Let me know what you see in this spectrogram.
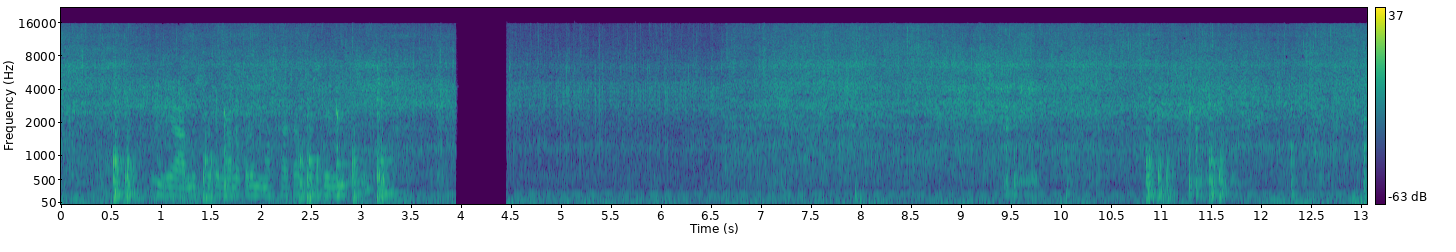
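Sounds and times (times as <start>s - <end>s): potatoes sizzling in oil: 0.0s - 13.0s
spatula scraping pan: 8.8s - 13.0s.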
